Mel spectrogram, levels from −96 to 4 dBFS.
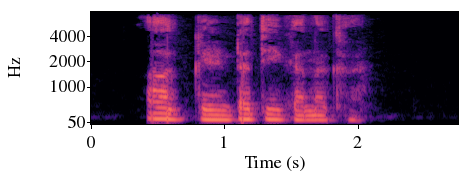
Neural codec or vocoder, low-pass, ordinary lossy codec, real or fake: none; 7.2 kHz; AAC, 32 kbps; real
